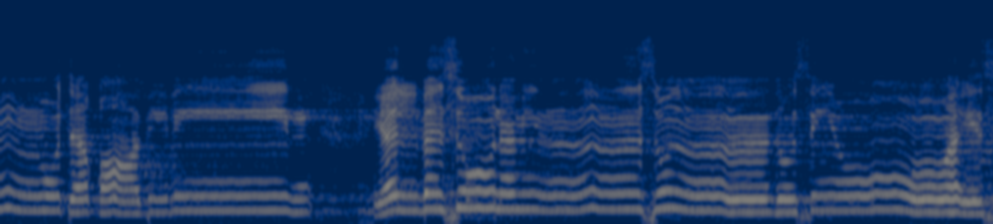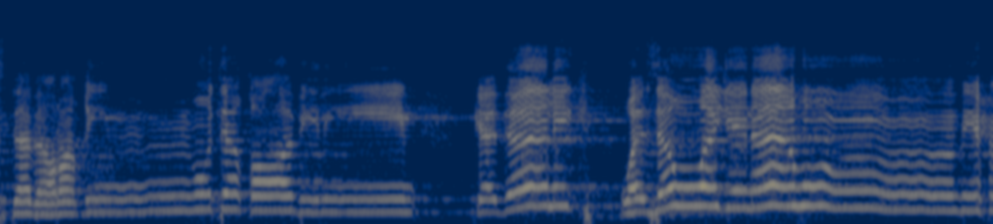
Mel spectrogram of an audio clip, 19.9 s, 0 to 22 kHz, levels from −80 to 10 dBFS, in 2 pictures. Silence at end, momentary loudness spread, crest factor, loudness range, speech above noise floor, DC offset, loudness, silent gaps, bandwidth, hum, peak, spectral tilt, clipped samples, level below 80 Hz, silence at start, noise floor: 0 s; 14 LU; 22 dB; 8 LU; 24 dB; under 0.1%; -38 LUFS; none; 11.5 kHz; none; -18 dBFS; -3 dB/octave; under 0.1%; -76 dBFS; 0 s; -61 dBFS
